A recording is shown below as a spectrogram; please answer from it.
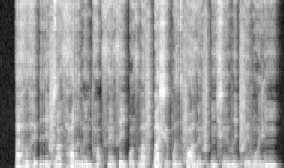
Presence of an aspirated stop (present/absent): absent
